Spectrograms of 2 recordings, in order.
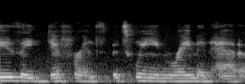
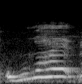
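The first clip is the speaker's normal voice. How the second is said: high-pitched, mildly mimicked shriek; retold shocked scream; 12 semitones higher than usual. Sister hearing of the jury foreman's letter, retold shock. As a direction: cry out in mock shock, pitched way up. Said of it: "I'm s-, screaming".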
